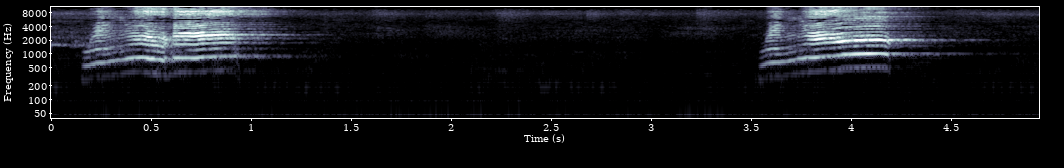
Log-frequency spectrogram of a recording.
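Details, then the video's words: Black-capped lory with a sweet voice, talking like this for the first time: two loud, wavering, word-like phrases roughly three seconds apart, with near silence between them. "parrot talking ഇങ്ങനെ സംസാരിക്കണത് ഫസ്റ്റ് ആണ് black cap Lori sweet voice lori keet sweet talking"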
